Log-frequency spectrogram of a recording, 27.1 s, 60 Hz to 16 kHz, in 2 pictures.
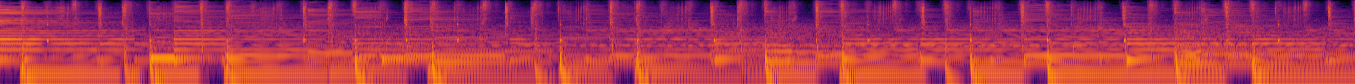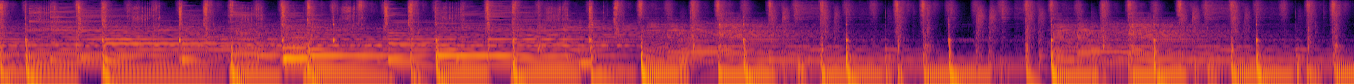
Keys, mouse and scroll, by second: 5.7 BackSpace, 10.7 y, 12.7 ctrl+v, 13.6 Home, 13.9 c.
